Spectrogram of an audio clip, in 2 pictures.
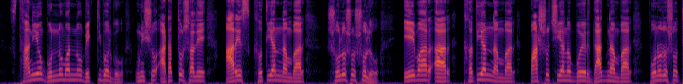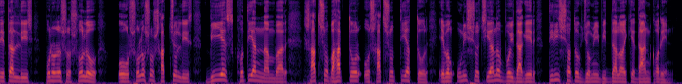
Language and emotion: Bengali, neutral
